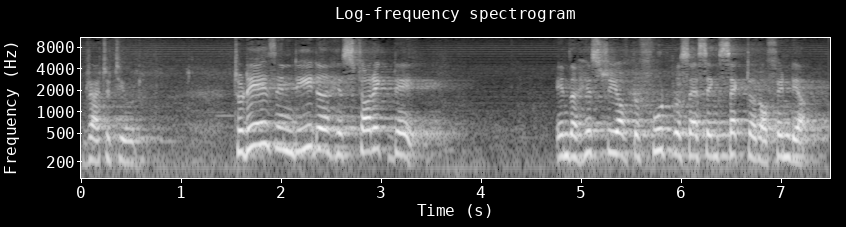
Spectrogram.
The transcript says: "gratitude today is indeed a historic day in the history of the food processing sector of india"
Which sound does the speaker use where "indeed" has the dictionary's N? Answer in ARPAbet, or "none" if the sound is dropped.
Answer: N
